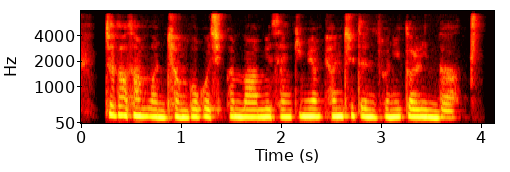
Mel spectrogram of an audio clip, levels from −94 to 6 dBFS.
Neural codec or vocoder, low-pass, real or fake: codec, 16 kHz in and 24 kHz out, 2.2 kbps, FireRedTTS-2 codec; 7.2 kHz; fake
